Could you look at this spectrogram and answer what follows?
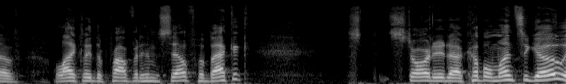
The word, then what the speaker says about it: Habakkuk: Habakkuk, Habakkuk, Habakkuk, whichever way you want to say it. We do believe it is best pronounced Habakkuk.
